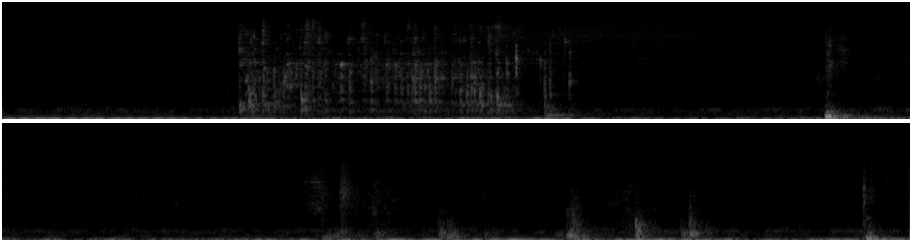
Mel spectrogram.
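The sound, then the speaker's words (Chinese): A sharp burst of hissing gas as sparkling water is made, like a soda maker carbonating water, followed by a clunk and then gentle pouring and dripping liquid with small clinks, with no talking. “做一点气泡水，你好像更喜欢喝这个。”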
